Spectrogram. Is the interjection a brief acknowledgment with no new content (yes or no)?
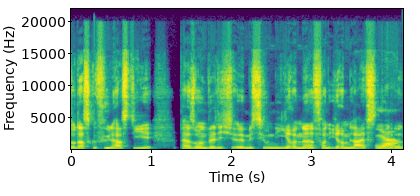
yes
